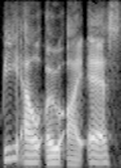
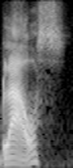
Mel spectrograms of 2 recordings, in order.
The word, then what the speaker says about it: Blois: He was born in a place in France called Blois, which I had to look up because it's spelled B-L-O-I-S, not Blaus.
